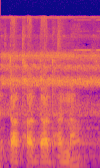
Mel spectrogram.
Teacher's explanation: तवर्ग का उच्चारण दंत से होता है, तो तवर्ग में त था उसमें 5 जो लेटर है त था द ध न वो सब आ जाता है, और ये दांत से इसका उच्चारण होता है, मतलब जीभ को दांतों में सटाना पड़ता है।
